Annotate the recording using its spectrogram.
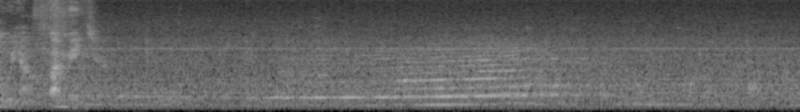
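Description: A middle-aged man chants a long, slow sung line.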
